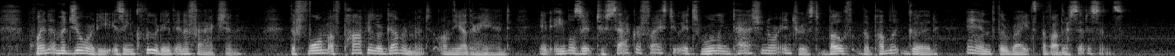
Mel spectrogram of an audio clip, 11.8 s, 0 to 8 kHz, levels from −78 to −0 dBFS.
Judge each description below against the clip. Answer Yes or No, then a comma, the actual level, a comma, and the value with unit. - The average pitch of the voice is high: No, low, 125 Hz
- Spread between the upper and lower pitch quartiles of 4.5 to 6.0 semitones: Yes, wide, 5.5 semitones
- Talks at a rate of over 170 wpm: Yes, average, 190 wpm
